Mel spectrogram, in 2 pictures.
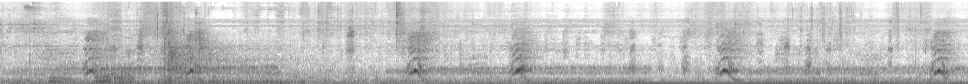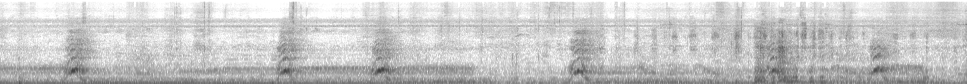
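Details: Puppies of Cheondori, including an older pup that is Heukhyang's daughter, at play: short high yips and whimpers repeat every one to two seconds, with thumps and scuffling between them over a constant low hum.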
